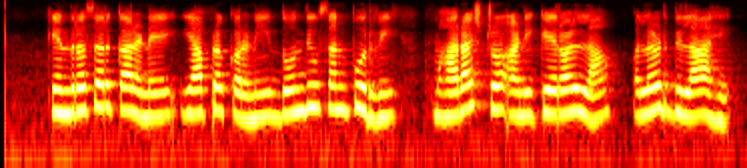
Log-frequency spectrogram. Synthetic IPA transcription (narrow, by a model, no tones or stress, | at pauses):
kend̪ɾəsəɾkaɾɳejapɾəkəɾɳiːd̪ond̪iʋsãnpuɾʋiː | məɦaɾaʂʈɾəʔaɽ̃ikeɾəɭːa | ələɽd̪ilaːɦe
